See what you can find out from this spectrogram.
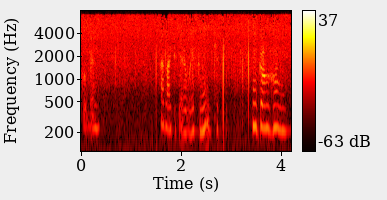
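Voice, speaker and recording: A woman's voice: fairly high pitch, flat delivery, moderate pace, creaky. An actress playing an earnest, proper young woman, a professor's daughter, in a 1940s radio drama. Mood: subdued. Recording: dull vintage radio recording, faint hiss.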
